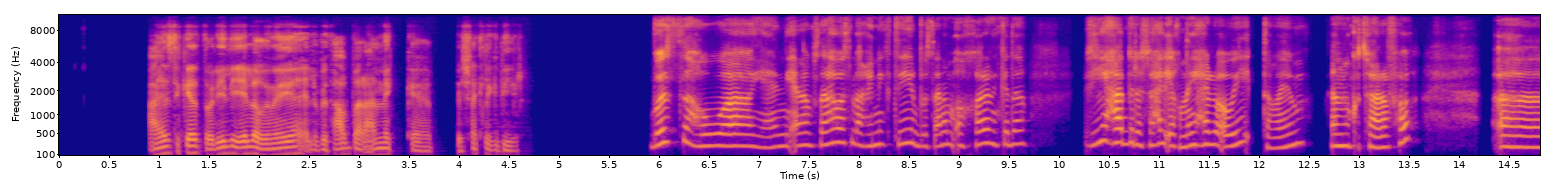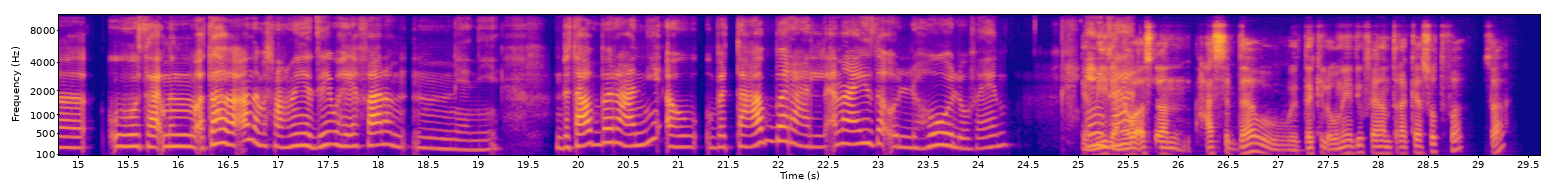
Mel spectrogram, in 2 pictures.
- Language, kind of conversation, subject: Arabic, podcast, أنهي أغنية بتحسّ إنها بتعبّر عنك أكتر؟
- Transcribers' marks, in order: none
